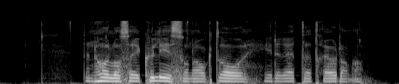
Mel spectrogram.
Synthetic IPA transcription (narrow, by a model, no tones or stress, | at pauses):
d̪̥ɛnɦɔlːəʂɛjkʰʊlɪsʊɳaɔkd̪ɾɑːɾɪd̪ɔɾɛt̪ːat̪ʰɾoːd̪əɳa̰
